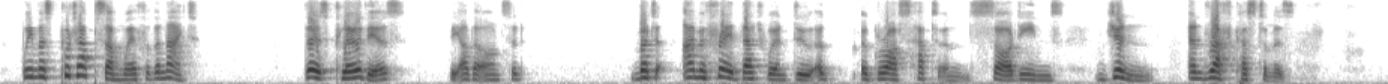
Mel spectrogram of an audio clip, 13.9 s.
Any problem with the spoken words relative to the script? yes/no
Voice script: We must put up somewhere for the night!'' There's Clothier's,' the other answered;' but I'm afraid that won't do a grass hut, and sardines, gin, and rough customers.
no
